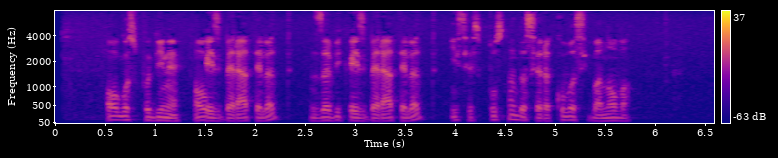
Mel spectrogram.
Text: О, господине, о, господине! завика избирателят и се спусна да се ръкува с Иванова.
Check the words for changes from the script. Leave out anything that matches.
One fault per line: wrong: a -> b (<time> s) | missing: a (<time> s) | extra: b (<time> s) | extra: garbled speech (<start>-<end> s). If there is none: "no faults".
wrong: господине -> избирателят (1.5 s)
